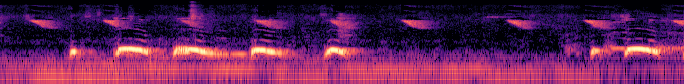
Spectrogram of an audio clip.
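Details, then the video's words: Spotted dove (derkuku) song recorded as a lure to get birds singing: a series of rounded, arching coos at a steady pace, a short pause, then more coos, with faint high ticks and a low background hum. "Kicau derkukuk... Pancingan agar cepat gacor"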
